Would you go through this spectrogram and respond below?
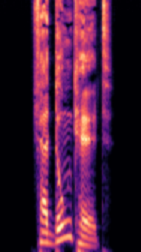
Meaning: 1. past participle of verdunkeln 2. inflection of verdunkeln: third-person singular present 3. inflection of verdunkeln: second-person plural present 4. inflection of verdunkeln: plural imperative
- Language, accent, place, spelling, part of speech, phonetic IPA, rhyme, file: German, Germany, Berlin, verdunkelt, verb, [fɛɐ̯ˈdʊŋkl̩t], -ʊŋkl̩t, De-verdunkelt.ogg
